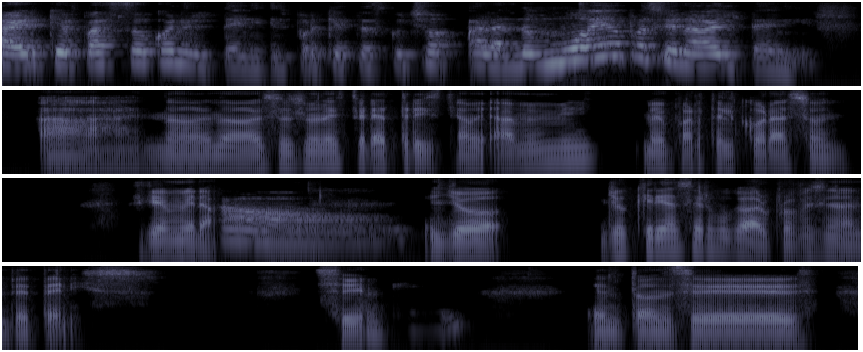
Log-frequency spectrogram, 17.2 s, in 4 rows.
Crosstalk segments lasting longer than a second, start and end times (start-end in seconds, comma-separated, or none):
none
